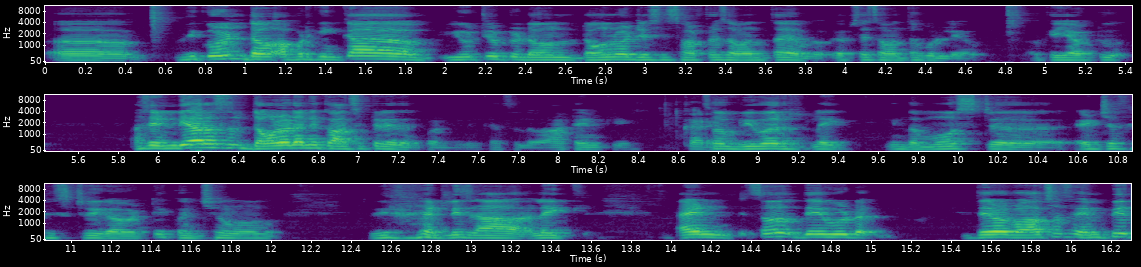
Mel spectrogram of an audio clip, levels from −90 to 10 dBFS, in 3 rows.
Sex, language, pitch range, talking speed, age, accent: male, Telugu, 125-160 Hz, 100 wpm, 20-39, native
